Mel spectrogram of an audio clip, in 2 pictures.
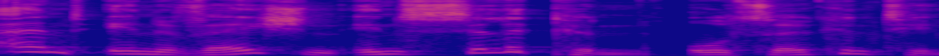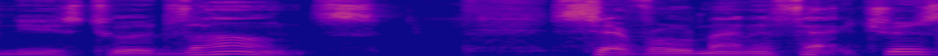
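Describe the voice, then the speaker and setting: On a very clean recording with a silent background, a man talks at a moderate pace with vocal fry and very wide pitch swings. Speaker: amateur radio podcast host. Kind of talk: scripted news narration. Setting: home radio shack.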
